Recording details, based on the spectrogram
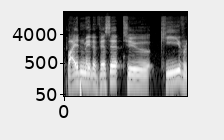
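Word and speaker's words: Kyiv: guess February 20th Biden made a visit to keev or Kiev I still don't really know how to say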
